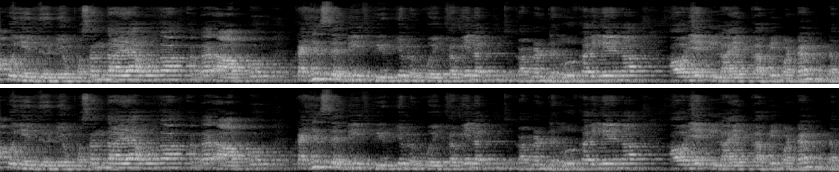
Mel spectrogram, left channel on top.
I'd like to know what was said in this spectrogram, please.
ये वीडियो पसंद आया होगा। अगर आपको कहीं से भी इस वीडियो में कोई कमी लगती तो कमेंट जरूर करिएगा और एक लाइक का भी बटन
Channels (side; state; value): right; quieter; 3.4 dB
